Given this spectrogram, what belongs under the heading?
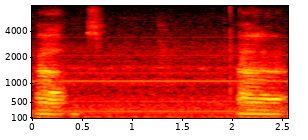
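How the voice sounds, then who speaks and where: A man's voice: fairly low pitch, completely flat delivery, extremely slow, fairly bright tone, a little hiss or hum, rough recording. A man running a tabletop game as game master, narrating scenes with many fillers and restarts.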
